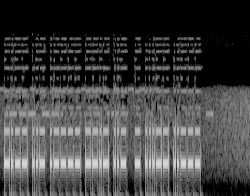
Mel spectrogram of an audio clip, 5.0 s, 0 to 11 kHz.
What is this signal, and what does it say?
Morse code, heard as a keyed tone, about 34 wpm, 560 Hz. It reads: YU1QU T32
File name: wae / cw advanced / un4l cw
